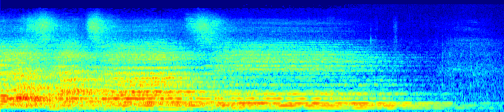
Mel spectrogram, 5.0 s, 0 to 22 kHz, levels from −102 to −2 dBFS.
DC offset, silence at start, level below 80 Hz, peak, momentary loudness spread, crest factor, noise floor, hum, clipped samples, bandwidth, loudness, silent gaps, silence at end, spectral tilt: under 0.1%; 0 s; -70 dBFS; -6 dBFS; 14 LU; 20 dB; -56 dBFS; none; under 0.1%; 13.5 kHz; -25 LUFS; none; 0.5 s; -5.5 dB/octave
